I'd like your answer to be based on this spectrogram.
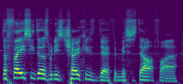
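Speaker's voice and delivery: usual speaking voice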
